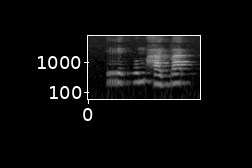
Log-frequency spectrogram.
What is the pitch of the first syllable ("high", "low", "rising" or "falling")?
low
